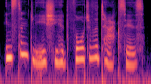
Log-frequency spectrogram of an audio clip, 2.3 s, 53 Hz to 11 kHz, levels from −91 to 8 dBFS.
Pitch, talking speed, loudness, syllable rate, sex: 240 Hz, 185 wpm, -18 LUFS, 4.9 syllables/s, female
